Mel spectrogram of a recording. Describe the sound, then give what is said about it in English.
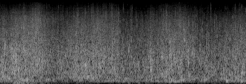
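A steady rush of churning water from a boat moving on Tempe Town Lake, holding a constant hiss with no voices for the whole stretch. “Let's get on a boat.”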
